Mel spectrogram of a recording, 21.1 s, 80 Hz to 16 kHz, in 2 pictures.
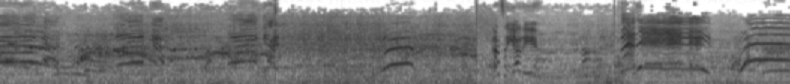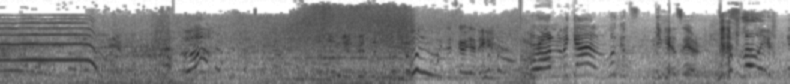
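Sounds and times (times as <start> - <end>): roller coaster train rumbling: 0.0 - 21.0.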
